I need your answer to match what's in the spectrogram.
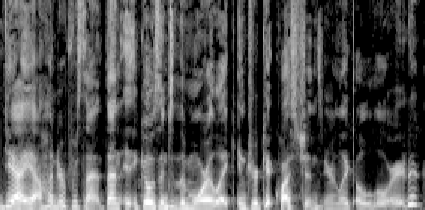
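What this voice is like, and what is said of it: American-sounding accent. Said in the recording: “went to an American school, that's where the accent comes from”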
